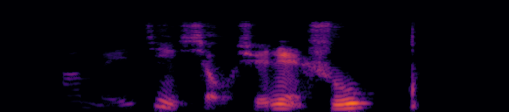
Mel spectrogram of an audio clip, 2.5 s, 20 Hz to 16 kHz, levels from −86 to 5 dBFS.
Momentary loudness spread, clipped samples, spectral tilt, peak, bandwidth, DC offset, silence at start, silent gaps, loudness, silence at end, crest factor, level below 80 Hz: 21 LU; under 0.1%; -4.5 dB/octave; -18 dBFS; 8 kHz; under 0.1%; 0.75 s; 1.87-2.04 s; -37 LUFS; 0.45 s; 22 dB; -80 dBFS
